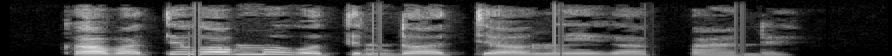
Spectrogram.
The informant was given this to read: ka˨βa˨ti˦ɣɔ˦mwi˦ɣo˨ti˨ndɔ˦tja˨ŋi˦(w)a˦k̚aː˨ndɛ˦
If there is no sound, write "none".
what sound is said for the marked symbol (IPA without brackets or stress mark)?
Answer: ɣ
